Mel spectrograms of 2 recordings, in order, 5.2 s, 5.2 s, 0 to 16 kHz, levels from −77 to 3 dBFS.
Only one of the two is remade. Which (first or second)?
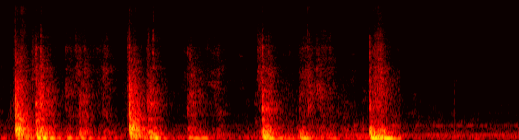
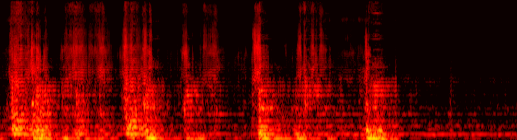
second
